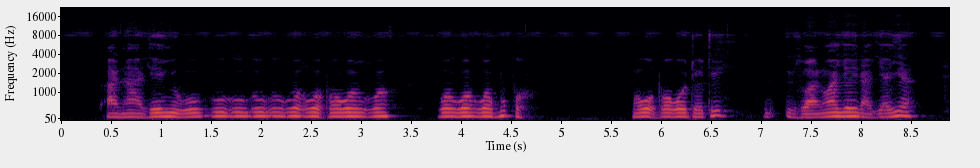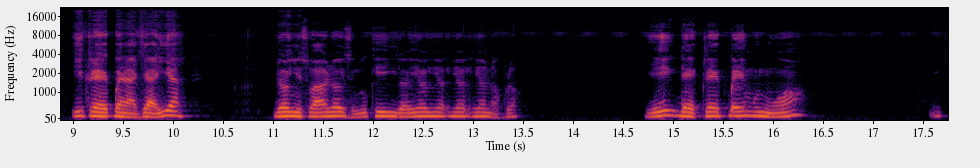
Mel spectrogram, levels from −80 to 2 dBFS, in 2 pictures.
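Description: From 6.51 to 11.28 s, crude rate conversion adds a gritty, inharmonic fizz tracking the speech, about 20 dB below it. Repeated samples, fitting a nearest-sample 32 kHz to 44.1 kHz change, show as waveform steps and stray unrelated spectrogram lines.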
